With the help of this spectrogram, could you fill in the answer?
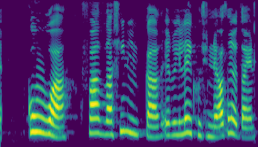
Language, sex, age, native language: Icelandic, male, 12, Icelandic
